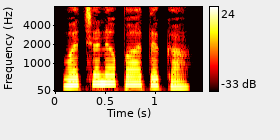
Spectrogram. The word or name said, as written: ವಚನಪಾತಕ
